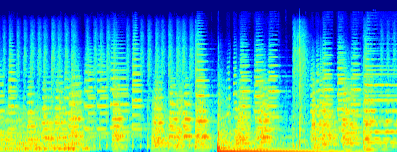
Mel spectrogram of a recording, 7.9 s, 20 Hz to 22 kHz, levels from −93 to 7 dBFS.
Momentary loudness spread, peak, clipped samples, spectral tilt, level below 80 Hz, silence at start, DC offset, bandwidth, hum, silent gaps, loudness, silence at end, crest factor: 6 LU; 0 dBFS; under 0.1%; -5.5 dB/octave; -22 dBFS; 0 s; under 0.1%; 13 kHz; none; none; -20 LUFS; 0 s; 18 dB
